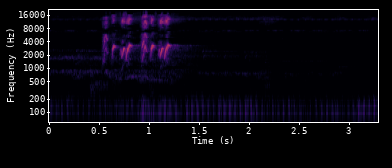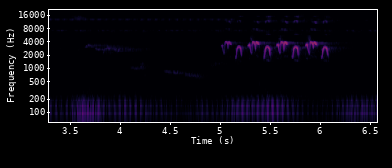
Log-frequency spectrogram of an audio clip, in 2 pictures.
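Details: Sooty-headed bulbul recorded during bird trapping: a short bubbly burst of warbled notes, then after a quiet spell a quick run of about seven clipped rising notes, with low rumbling background noise.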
